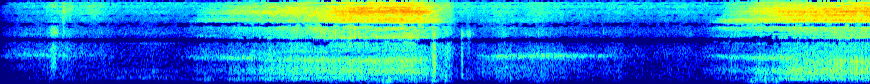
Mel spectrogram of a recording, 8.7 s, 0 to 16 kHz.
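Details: Snoring during sleep: long, hissing, rasping breaths that swell and fade, roughly 14 a minute.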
